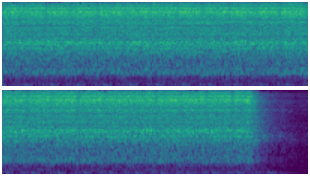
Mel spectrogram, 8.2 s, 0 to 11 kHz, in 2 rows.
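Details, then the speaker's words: Wheel Horse C-120 garden tractor, said to have run before, cranked with the fuel system empty after spilled petrol and a broken wire. Steady high starter whirr, about four compression beats a second, never catches, then winds down; no start from fuel starvation. "Got to get fuel up, don't forget, the whole system is empty, so."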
